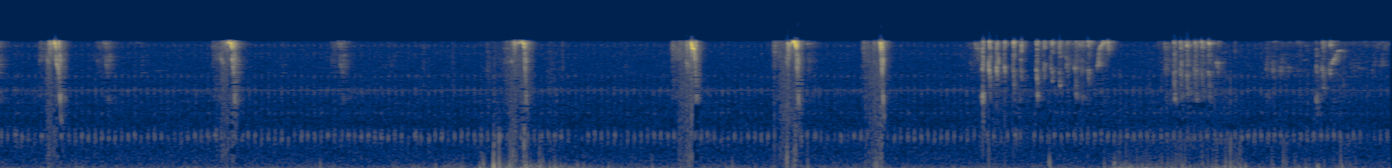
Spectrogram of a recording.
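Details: Dahan, a captive female southern flying squirrel, is annoyed and refusing snacks around six in the evening. She gives sharp, very high-pitched chirps: about seven well-spaced calls, then a rapid burst of chittering near the end, in a quiet room.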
